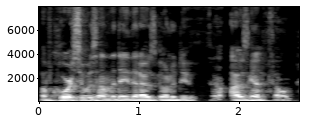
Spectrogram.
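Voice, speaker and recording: A young man hosting a casual live stream, his voice hoarse and cracking after a sore throat, rambling and clearing his throat as he chats with viewers. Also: medium pitch, fairly even intonation, rapid-fire, mellow. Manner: rambling, chatty, frequent fillers and throat clearing.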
